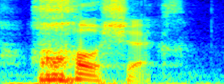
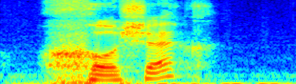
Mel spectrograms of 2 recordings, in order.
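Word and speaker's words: חושך: So if I say, like if I say Kochavim, which are stars, that'll be the same as me saying Choshek, which is darkness. And it isn't. Choshek, darkness, Kochavim. It's for you to know what the person said.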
